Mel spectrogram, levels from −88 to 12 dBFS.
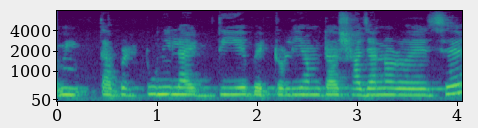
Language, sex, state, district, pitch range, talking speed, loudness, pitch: Bengali, female, Odisha, Khordha, 210-225 Hz, 120 wpm, -15 LUFS, 220 Hz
